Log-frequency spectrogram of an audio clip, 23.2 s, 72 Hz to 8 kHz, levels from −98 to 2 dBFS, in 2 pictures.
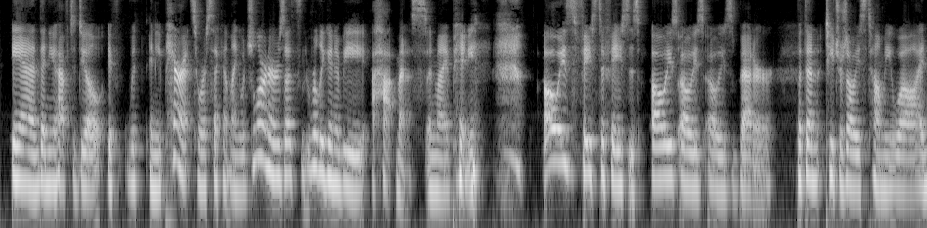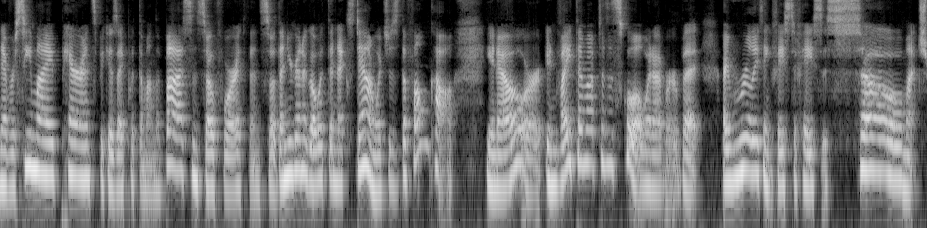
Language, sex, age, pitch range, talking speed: English, female, 30-49, 175-230 Hz, 235 wpm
